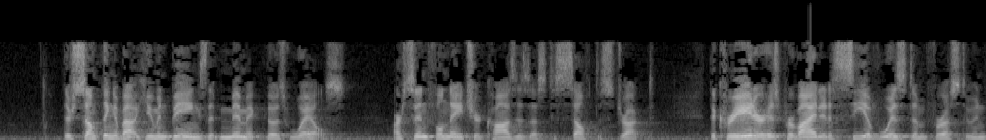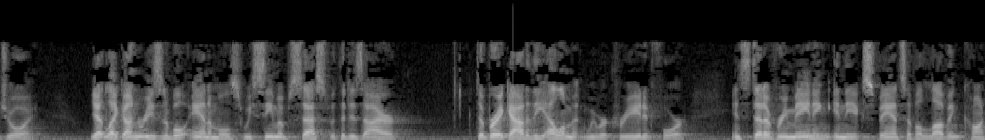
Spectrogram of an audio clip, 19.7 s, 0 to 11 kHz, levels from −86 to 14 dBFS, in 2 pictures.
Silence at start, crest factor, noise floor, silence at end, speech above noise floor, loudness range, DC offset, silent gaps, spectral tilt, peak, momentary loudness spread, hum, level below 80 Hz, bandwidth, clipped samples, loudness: 0.65 s; 20 dB; -49 dBFS; 0 s; 29 dB; 5 LU; under 0.1%; none; -4.5 dB/octave; 0 dBFS; 12 LU; none; -58 dBFS; 8 kHz; under 0.1%; -20 LUFS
